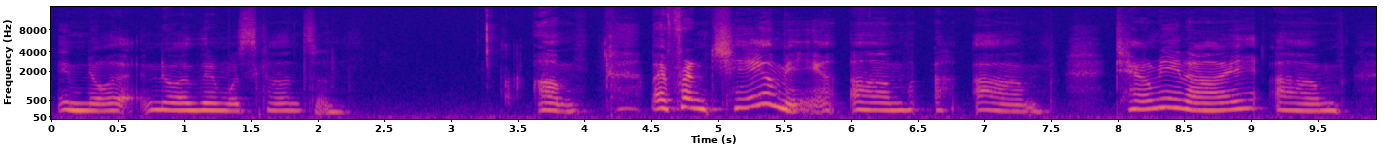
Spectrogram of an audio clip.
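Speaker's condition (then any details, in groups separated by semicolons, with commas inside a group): Cerebral palsy, mild; hard to understand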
